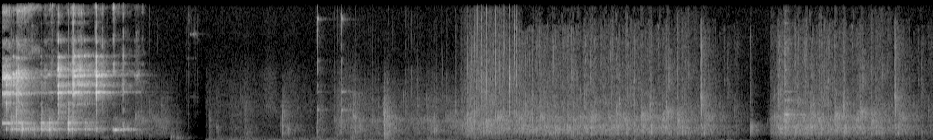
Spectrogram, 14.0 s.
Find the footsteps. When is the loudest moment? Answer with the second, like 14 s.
6 s.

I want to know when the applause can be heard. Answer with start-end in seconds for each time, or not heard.
0.0-2.5, 5.0-13.9.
